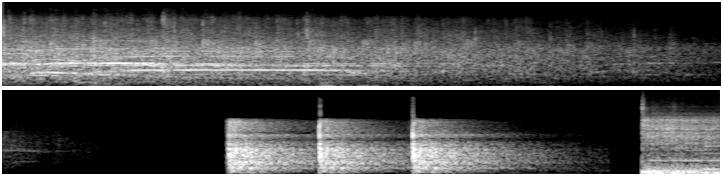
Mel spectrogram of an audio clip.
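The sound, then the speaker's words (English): A gavel bangs four times: three quick, sharp knocks, then a pause and a fourth strike, each with a short ringing decay. Before the knocks, a broad wash of noise fades to silence. “This is the sound of the gavel.”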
